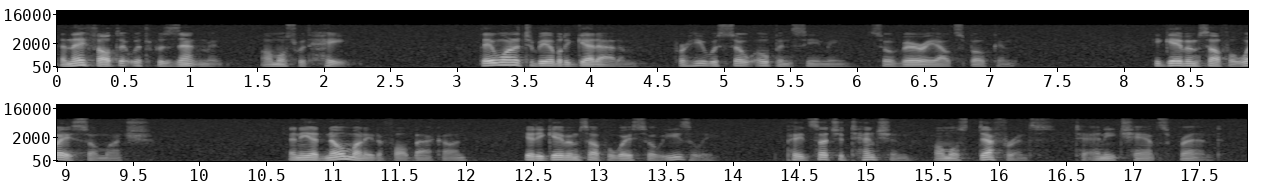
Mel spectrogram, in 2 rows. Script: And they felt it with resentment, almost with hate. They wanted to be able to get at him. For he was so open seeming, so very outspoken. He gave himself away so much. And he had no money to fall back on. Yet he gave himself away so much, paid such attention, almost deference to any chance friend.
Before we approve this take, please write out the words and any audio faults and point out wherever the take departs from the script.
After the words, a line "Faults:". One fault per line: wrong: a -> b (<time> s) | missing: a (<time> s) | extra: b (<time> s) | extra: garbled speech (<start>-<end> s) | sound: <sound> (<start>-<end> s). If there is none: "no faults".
And they felt it with resentment, almost with hate. They wanted to be able to get at him. For he was so open seeming, so very outspoken. He gave himself away so much. And he had no money to fall back on. Yet he gave himself away so easily, paid such attention, almost deference to any chance friend.
Faults:
wrong: much -> easily (13.5 s)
